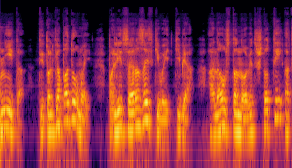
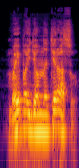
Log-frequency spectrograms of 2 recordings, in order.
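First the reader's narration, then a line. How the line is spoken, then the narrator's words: Softly. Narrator (Russian): мягко сказал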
